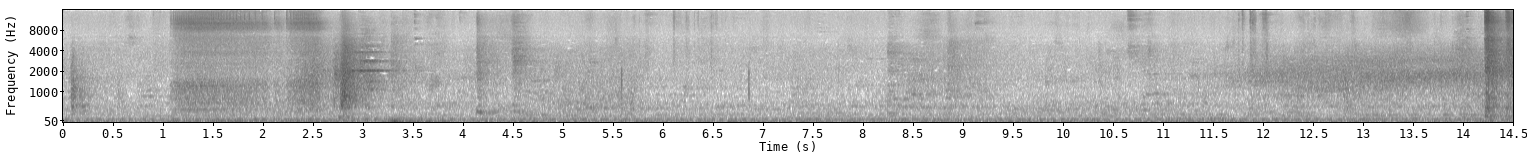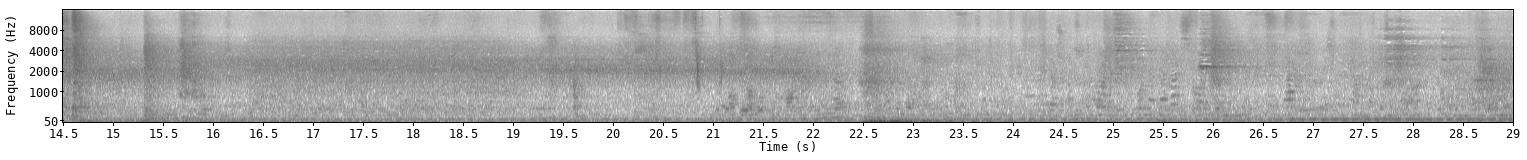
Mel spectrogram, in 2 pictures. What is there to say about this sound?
P1a ZMK cafeteria after 18
ZKM Karlsruhe Indoor Bistro
restaurant, afternoon, eating, ZKM, reverberant, indoor, cafeteria, people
